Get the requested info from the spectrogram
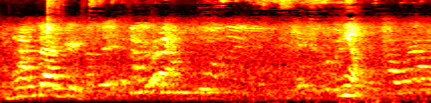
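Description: Children's voices and chatter, with other people talking over one another.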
